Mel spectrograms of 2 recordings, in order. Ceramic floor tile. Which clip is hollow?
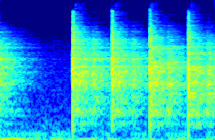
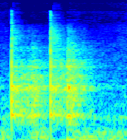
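The second.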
